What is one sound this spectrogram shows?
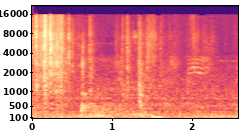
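Foil card pack wrappers crinkle as hands grab them.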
